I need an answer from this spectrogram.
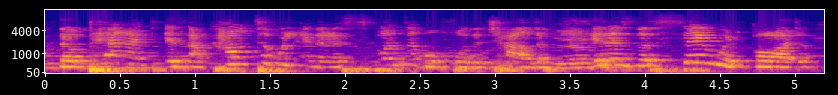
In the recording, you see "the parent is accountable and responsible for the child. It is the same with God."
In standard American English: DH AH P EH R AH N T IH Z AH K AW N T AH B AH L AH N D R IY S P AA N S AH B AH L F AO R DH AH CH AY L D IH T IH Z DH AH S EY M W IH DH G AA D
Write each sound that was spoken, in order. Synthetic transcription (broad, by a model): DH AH P EH R AH N T IH Z AH K AW N T AH B AH L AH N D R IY S P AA N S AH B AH L F AO R DH AH CH AY L D IH T IH Z DH AH S EY M W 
